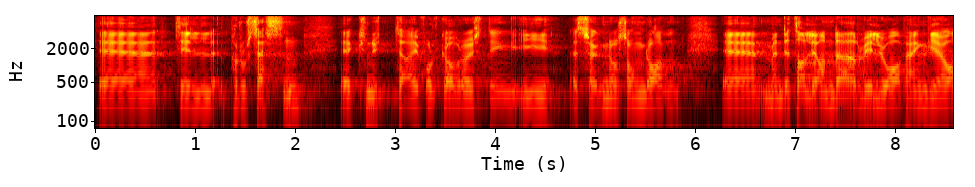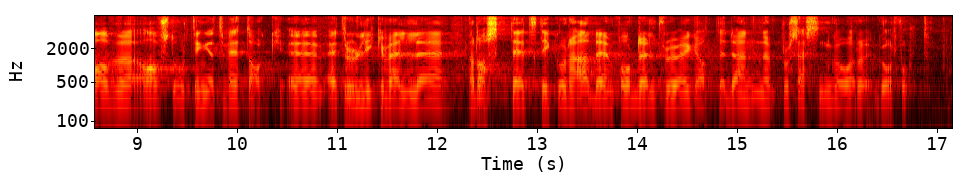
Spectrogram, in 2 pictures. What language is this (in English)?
Norwegian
